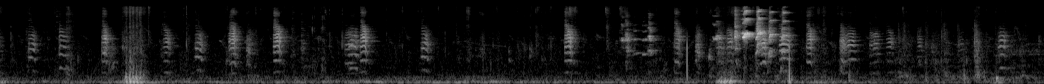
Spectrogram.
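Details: Zebra finches kept as pets, chattering with many brief nasal beeps and clicks at a fast irregular pace, a louder burst near the end, with occasional thumps.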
